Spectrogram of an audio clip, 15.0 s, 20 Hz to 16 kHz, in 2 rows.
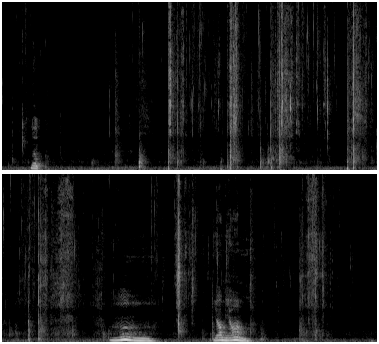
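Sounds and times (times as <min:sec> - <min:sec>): wet squishing and scraping of salad: 0:02.5 - 0:09.7, 0:10.6 - 0:11.9, 0:12.6 - 0:14.6.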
